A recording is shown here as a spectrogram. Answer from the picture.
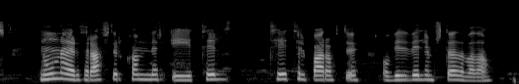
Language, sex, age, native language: Icelandic, female, 30-39, Icelandic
